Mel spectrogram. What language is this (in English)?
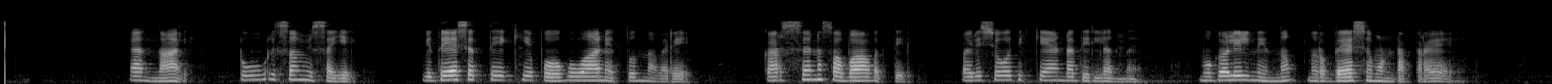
Malayalam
